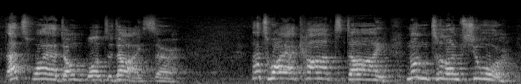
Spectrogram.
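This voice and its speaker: A man's voice: very high-pitched, expressive, a little slow. A young man playing a fawning, anxious convict in a stage play, stammering and rambling, heard from far off on an echoey stage. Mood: pleading. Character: fawning anxious male Irish convict hangman. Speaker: student actor.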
